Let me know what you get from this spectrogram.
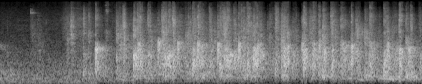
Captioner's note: applause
